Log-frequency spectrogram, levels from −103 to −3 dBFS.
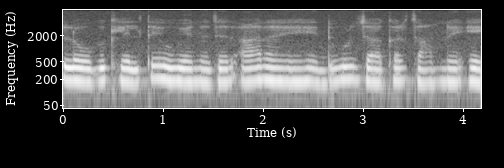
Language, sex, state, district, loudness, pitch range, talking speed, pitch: Hindi, female, Chhattisgarh, Bastar, -15 LUFS, 170-180 Hz, 160 wpm, 175 Hz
